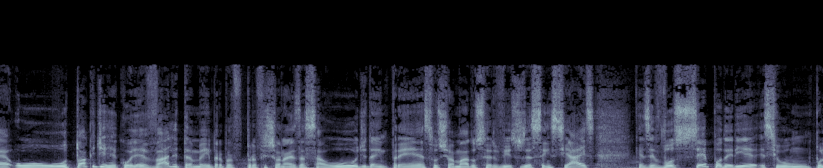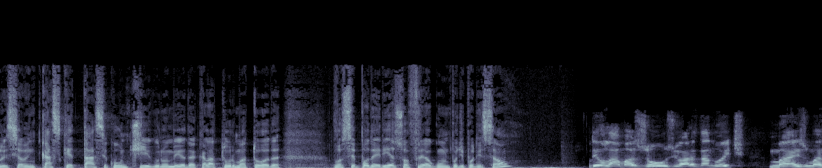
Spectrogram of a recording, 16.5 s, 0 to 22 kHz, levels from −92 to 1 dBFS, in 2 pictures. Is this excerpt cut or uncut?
cut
